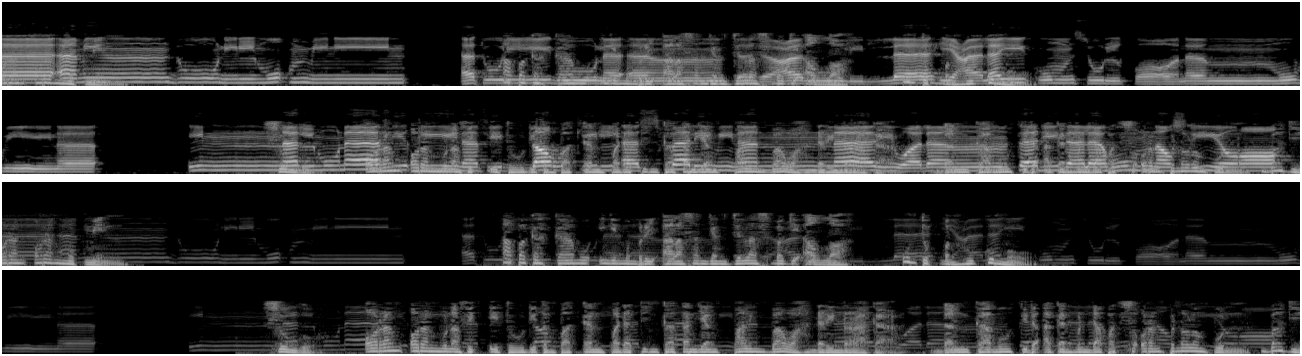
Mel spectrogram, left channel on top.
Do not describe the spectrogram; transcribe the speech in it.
mukmin. Apakah kamu ingin memberi alasan yang jelas bagi Allah untuk menghukummu? Sungguh, orang-orang munafik itu ditempatkan pada tingkatan yang paling bawah dari neraka, dan kamu tidak akan mendapat seorang penolong pun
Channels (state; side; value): quieter; right; 5.5 dB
